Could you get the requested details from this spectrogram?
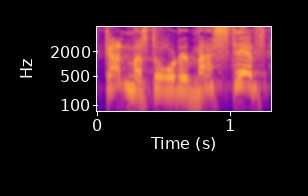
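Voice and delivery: ordinary talk, nothing marked

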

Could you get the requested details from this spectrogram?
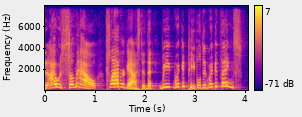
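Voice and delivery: full-force sermon climb; impassioned preaching. Acted. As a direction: preach it with rising passion from the pulpit. Preacher building to impassioned peak.

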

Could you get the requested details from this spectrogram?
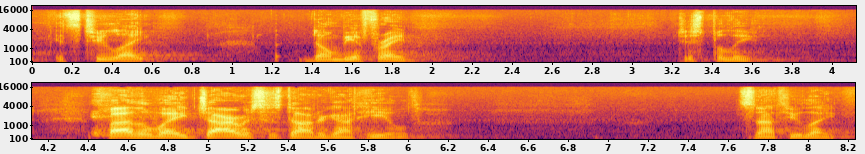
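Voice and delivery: low, soft, gentle; soft reassurance. Acted. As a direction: comfort the hurting listener quietly.

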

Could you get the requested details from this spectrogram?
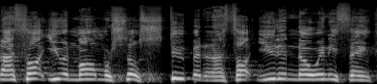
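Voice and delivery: son's tearful confession at the table. Retold or imitated. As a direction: let the tears rise in the voice. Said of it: "through tears".

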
